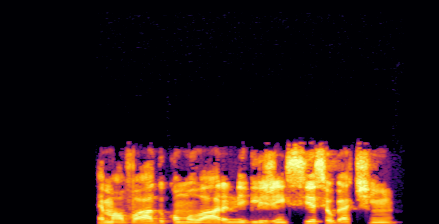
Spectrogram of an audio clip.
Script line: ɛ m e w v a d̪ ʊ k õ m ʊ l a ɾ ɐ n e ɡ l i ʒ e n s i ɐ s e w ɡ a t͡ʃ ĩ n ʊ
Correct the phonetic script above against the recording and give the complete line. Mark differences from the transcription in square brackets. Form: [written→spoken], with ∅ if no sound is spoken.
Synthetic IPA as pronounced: ɛ m [e→a] w v a d̪ ʊ k õ m ʊ l a ɾ ɐ n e ɡ l i ʒ [e→ẽ] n s i ɐ s e w ɡ a t͡ʃ ĩ [n→ɲ] ʊ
